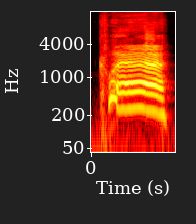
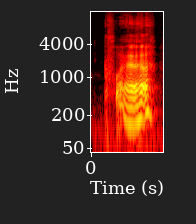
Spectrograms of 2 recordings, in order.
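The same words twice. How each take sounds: First: Very loud, high yell; shouting a name. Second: Raised, questioning call; calling out a name. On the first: Jamie yells at Claire over the bag, shouting. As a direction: yell the name at full force. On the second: Jamie calls to Claire as the bag goes, calling out. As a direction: call the name with rising concern. Realising disaster, calling the friend. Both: Acted.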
